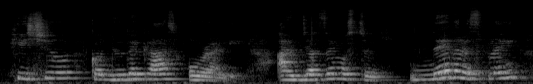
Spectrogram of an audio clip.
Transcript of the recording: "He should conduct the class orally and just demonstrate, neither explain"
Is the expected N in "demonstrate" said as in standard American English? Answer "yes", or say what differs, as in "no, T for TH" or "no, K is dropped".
no, N is dropped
